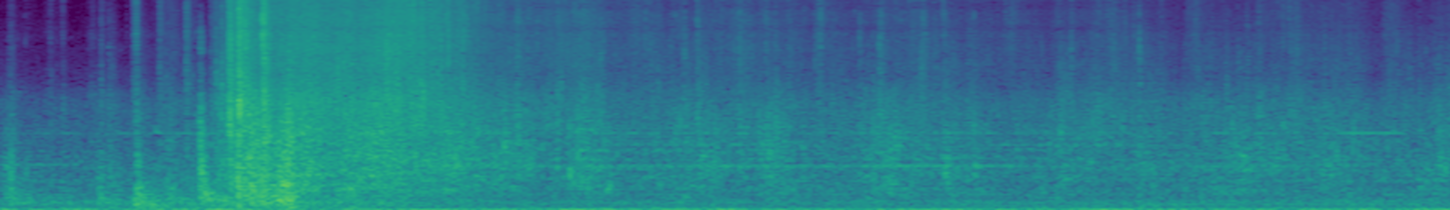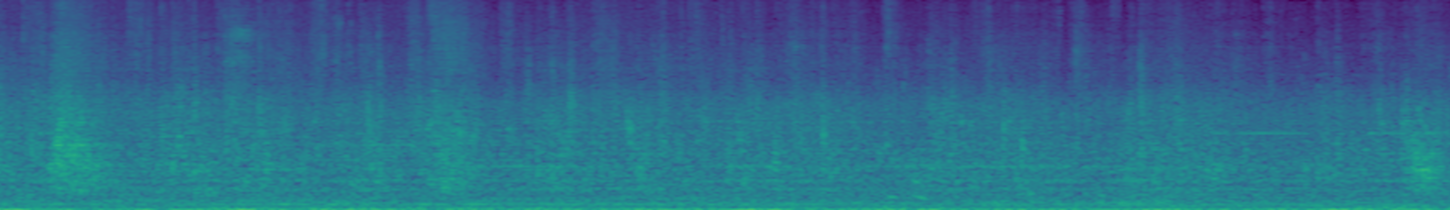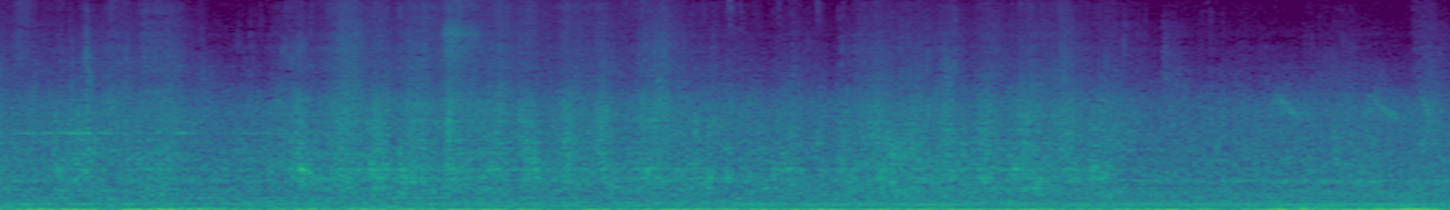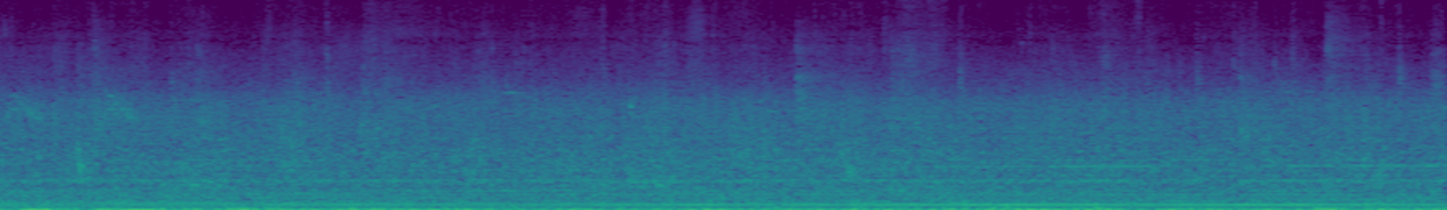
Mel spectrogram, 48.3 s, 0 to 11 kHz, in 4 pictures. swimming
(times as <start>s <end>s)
1.8s 14.4s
